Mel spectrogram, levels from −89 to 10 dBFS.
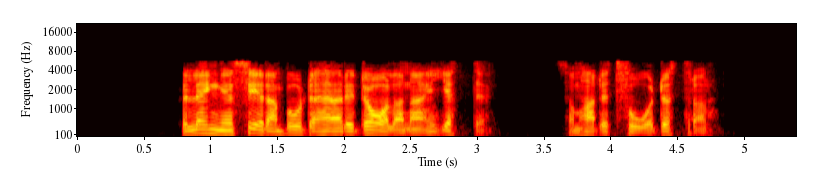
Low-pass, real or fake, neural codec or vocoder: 5.4 kHz; fake; vocoder, 22.05 kHz, 80 mel bands, Vocos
